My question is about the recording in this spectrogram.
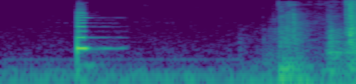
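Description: Key card reader beeping once, sharp and tonal, then after a short quiet spell the door mechanism releases with a couple of rustling, clunking bursts as the door is opened.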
